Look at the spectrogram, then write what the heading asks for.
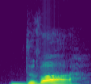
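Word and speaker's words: дева: a sounds like a so this word is Deva the first letter is a D sound the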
